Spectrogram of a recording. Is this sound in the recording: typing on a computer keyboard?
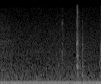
yes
